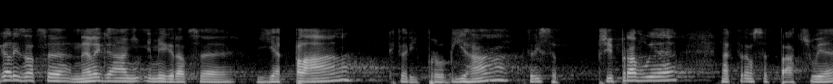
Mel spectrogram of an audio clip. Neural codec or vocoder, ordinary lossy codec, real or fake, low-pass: codec, 16 kHz, 4 kbps, X-Codec, HuBERT features, trained on balanced general audio; Opus, 24 kbps; fake; 5.4 kHz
